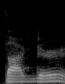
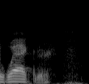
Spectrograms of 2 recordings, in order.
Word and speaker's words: Wagner: I don't know I I kind of don't like calling him vogner because he's really Wagner well he's German I know but still it's spelled with a W fair enough so but I do say Vagner secur guard also says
